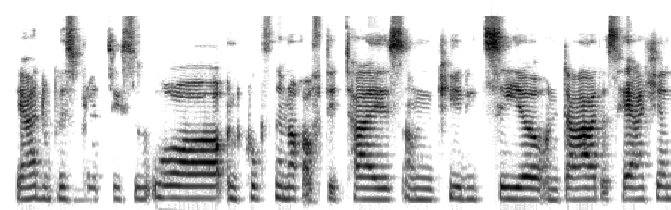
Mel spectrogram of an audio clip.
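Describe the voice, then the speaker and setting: This woman has a plain, everyday voice at medium pitch. She speaks at a moderate pace. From Germany, Berlin. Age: 40s. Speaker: doula. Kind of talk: casual chat.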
